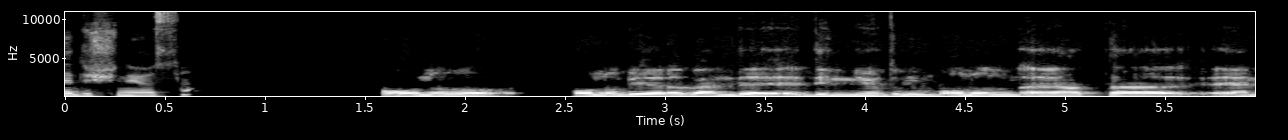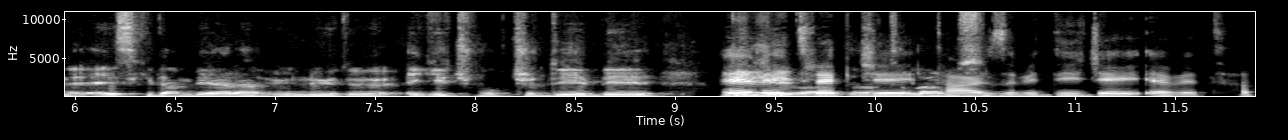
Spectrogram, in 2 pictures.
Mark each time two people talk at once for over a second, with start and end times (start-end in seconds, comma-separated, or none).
9.2-10.7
